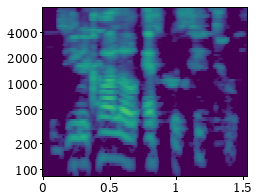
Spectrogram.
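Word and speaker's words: Giancarlo Esposito: you don't he he get upset car Esposito G Carlo Esposito oh he he did tell that like you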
